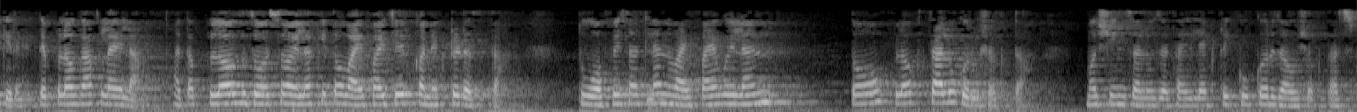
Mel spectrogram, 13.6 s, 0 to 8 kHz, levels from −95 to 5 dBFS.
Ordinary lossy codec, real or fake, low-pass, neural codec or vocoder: MP3, 24 kbps; real; 7.2 kHz; none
